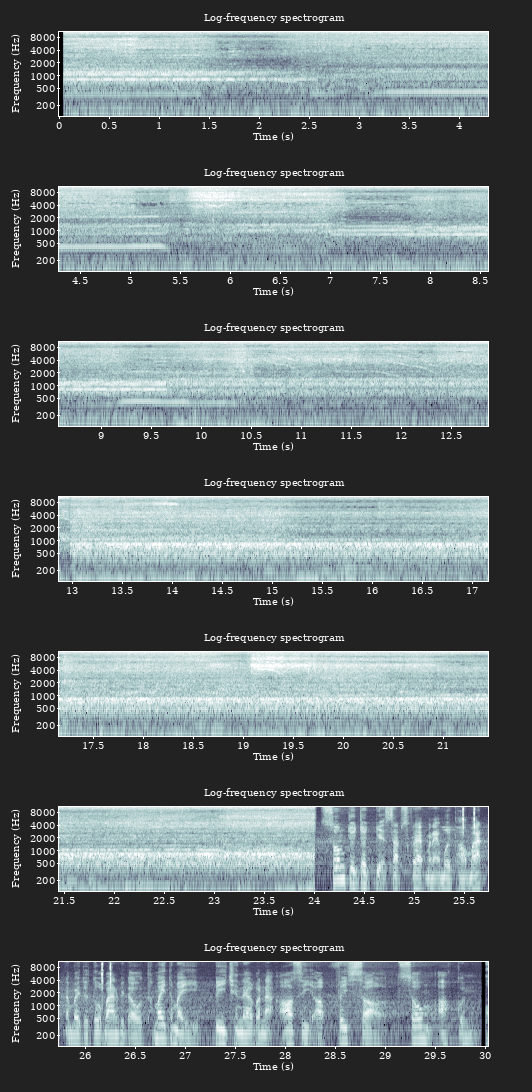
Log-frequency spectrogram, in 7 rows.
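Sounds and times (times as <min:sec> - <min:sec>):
electric motor whine: 0:00.1 - 0:24.0.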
